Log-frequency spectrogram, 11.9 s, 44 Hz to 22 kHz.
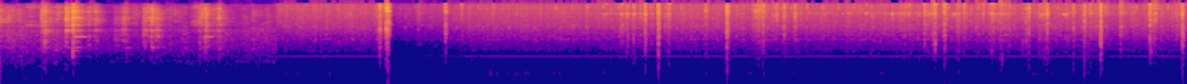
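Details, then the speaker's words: Rusty Forestville wind-up alarm clock after re-oiling the movement, having run for two to three hours: light, even ticks at a steady beat in a quiet room with no drag or stumble. The movement is running healthy. "well I've had this run for 2 or three hours and it seems to be ticking just fine like I said I reoiled it"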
